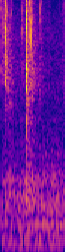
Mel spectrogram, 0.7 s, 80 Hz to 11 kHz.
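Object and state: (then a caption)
Crisp baked pastry sheet. Baked brick-pastry tuiles, brushed with yuzu olive oil and baked at 180°C and layered in an avocado and shrimp millefeuille, are broken into for tasting. Three short, quiet, bright cracks sound with almost no low end and no ringing, showing the pastry is crisp.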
